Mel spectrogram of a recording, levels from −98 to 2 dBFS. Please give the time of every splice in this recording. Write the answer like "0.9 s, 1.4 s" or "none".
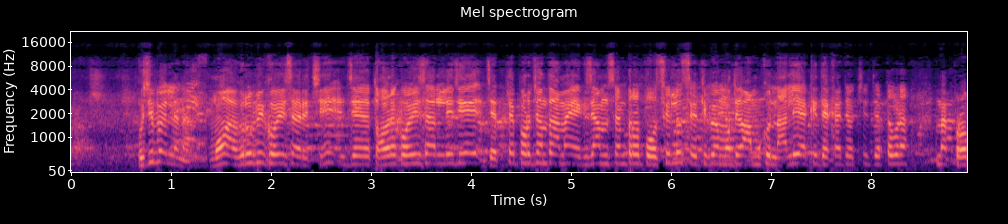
1.3 s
